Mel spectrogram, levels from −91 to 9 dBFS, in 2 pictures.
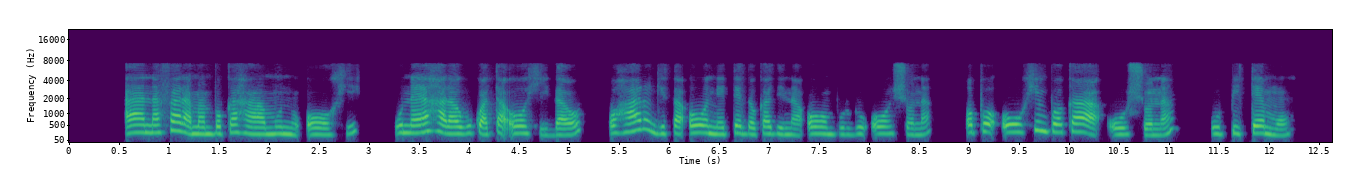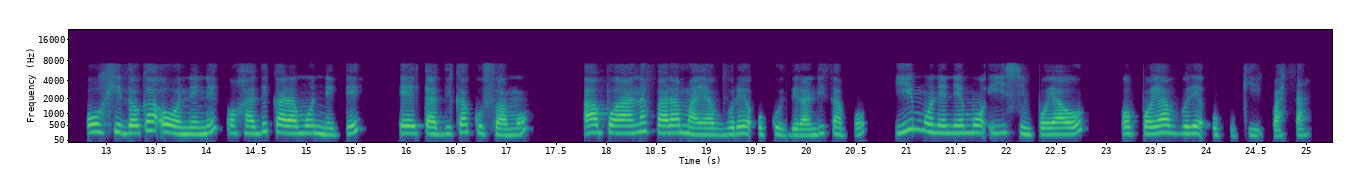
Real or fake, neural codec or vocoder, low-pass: fake; codec, 16 kHz in and 24 kHz out, 1 kbps, XY-Tokenizer; 7.2 kHz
